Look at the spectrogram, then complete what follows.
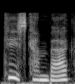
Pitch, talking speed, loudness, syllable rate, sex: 225 Hz, 240 wpm, -13 LUFS, 5.3 syllables/s, female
